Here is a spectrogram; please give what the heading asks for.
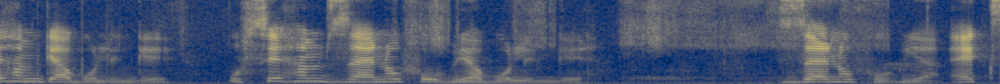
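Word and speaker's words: xenophobia: डर हो उसे हम क्या बोलेंगे उसे हम जेनोफोबिया बोलेंगे जेनोफोबिया एक् से एक् से याद आए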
